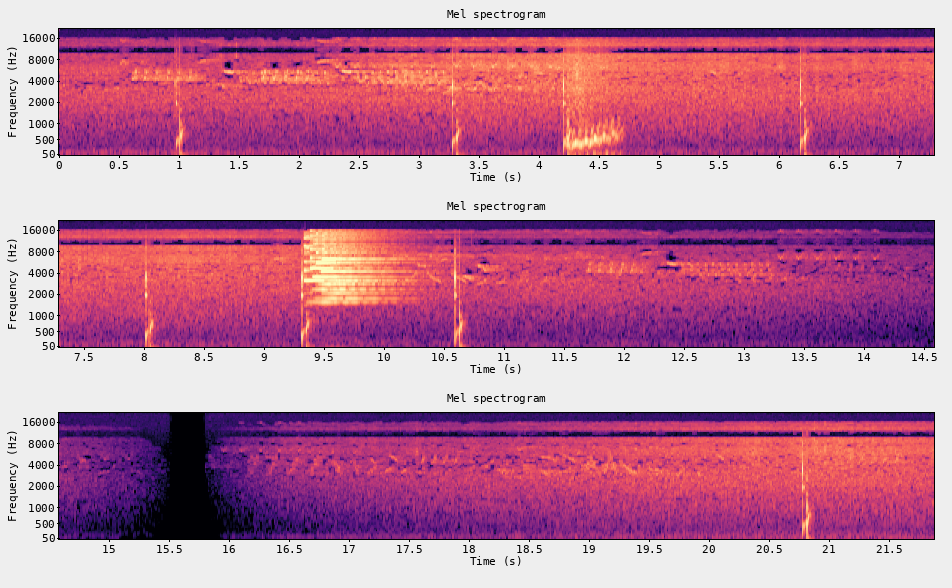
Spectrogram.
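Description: Short taps click as game menus open and close.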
